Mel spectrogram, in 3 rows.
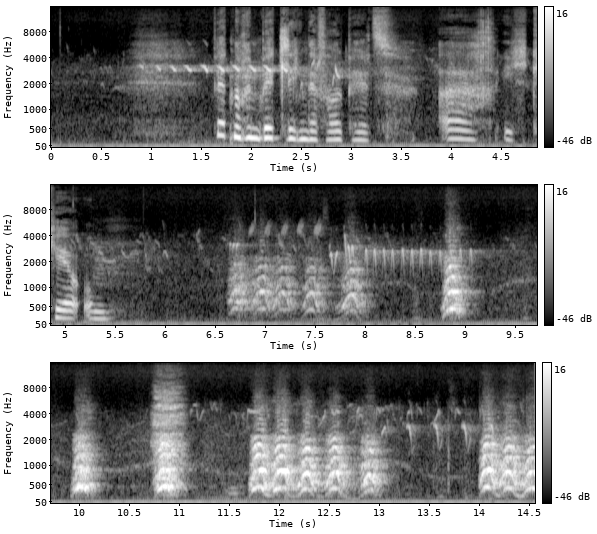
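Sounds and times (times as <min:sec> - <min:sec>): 
low steady hum: 0:00.0 - 0:14.5
speech: 0:01.6 - 0:05.6
dog barking: 0:06.6 - 0:08.2, 0:08.8 - 0:09.2, 0:09.9 - 0:13.2, 0:14.0 - 0:14.5.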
